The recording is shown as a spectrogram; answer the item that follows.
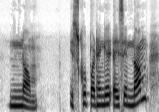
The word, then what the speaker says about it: नमः: इसको पढ़ेंगे ऐसे नम, लेकिन विसर्ग लगा हुआ है तो इसको क्या पढ़ेंगे, नमः। यहाँ पर भी इसका अर्थ क्या हो जाएगा, इसको उच्चारण करेंगे तो क्या हो जाएगा, नमः, समझ गए आप लोगों को, ह पढ़ना है।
